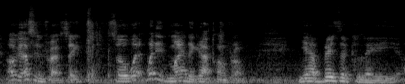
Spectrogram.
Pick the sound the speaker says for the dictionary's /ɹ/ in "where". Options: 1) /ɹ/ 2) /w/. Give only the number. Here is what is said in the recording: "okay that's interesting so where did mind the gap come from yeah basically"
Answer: 2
